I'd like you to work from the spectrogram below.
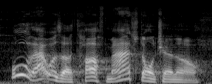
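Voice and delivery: folksy upper Midwest accent, played up; Minnesota accent. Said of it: "trying to load in my program for Canadian accents".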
